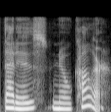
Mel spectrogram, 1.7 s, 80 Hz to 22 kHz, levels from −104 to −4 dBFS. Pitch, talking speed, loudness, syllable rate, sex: 230 Hz, 145 wpm, -16 LUFS, 3.6 syllables/s, female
